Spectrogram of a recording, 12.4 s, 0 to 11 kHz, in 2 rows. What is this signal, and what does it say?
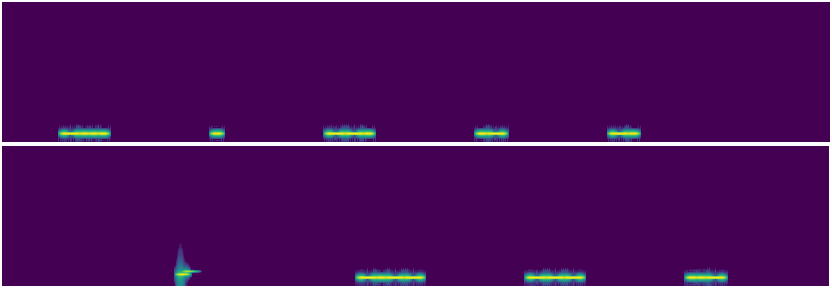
Morse code, heard as a keyed tone, about 36 wpm, spaced as for 10 wpm, 690 Hz. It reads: BEGAN YOU
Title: 8x Character Spacing - Top 500 Words - 35wpm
